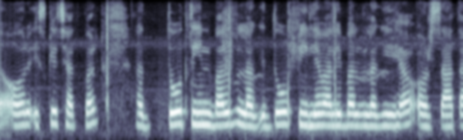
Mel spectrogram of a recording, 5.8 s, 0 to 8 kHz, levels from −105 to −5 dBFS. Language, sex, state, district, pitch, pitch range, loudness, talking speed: Hindi, female, Uttar Pradesh, Shamli, 215 Hz, 210-230 Hz, -14 LUFS, 175 wpm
